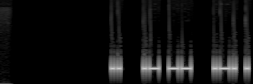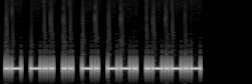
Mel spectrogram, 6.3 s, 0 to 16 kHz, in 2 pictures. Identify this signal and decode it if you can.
Morse code, heard as a keyed tone, about 32 wpm, 700 Hz. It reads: I AM READING.
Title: Sentences from Top 1000 Words - Review Part 3 - 30wpm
